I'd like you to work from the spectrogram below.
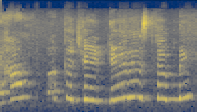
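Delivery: very high mock wail; squealed, frantic imitation; imitated screaming. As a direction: screech it as if betrayed, without full volume. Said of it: "She's just screaming".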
